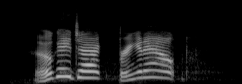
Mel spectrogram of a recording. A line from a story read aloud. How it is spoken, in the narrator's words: Gabriel yelled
